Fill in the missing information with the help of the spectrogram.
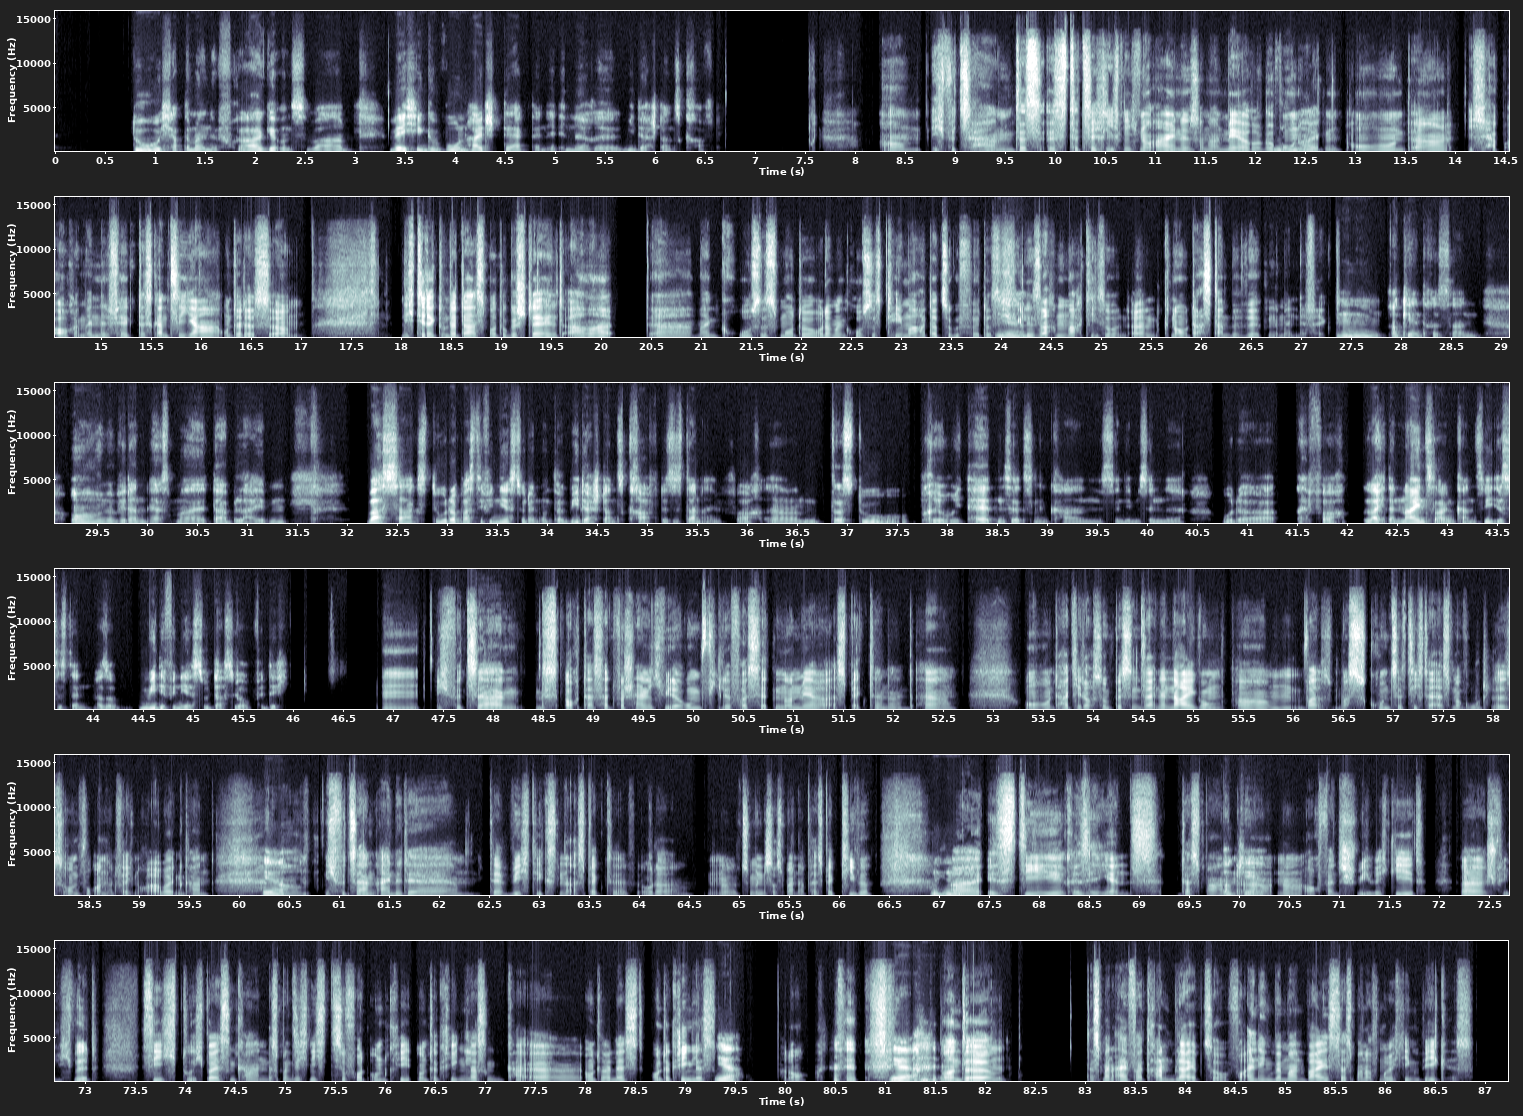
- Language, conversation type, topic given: German, podcast, Welche Gewohnheit stärkt deine innere Widerstandskraft?
- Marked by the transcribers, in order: background speech; giggle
